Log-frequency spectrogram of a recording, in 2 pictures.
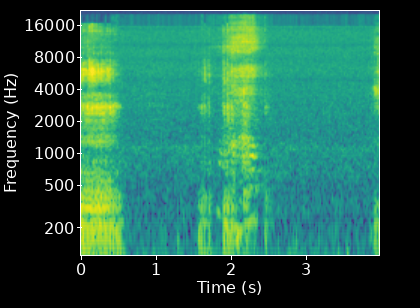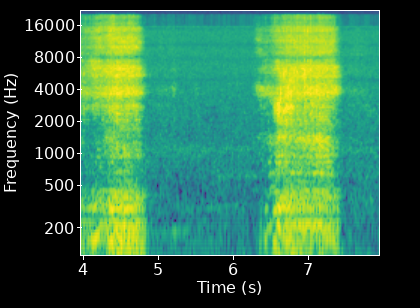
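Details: Four loud, rough, rattling snore bursts in eight seconds, separated by quiet pauses in a small room during sleep: snoring.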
